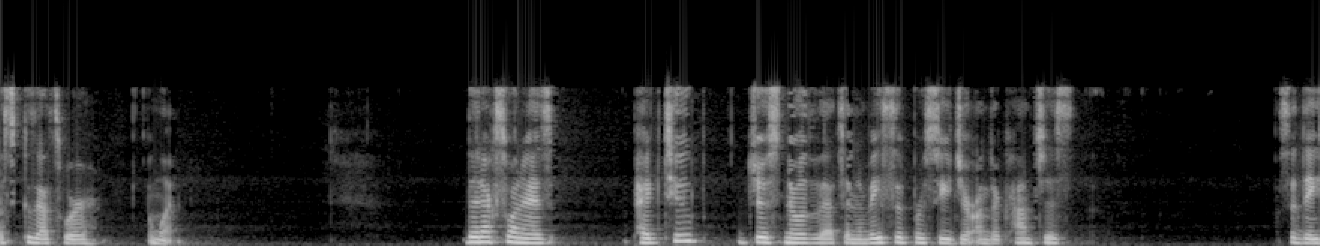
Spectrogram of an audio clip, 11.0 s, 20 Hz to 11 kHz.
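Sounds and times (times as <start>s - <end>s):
woman's voice: 0.0s - 1.6s, 3.9s - 4.7s, 5.3s - 9.0s, 10.7s - 11.0s.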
